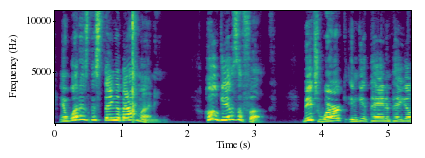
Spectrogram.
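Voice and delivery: indignant rant. Real, not acted. Vlogger ranting at a money-hungry cast member, high and loud. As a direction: throw the question out in disbelief.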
